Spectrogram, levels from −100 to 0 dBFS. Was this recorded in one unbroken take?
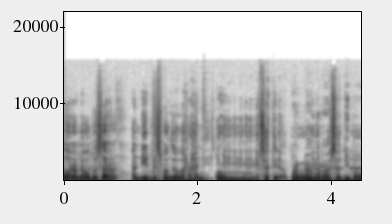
yes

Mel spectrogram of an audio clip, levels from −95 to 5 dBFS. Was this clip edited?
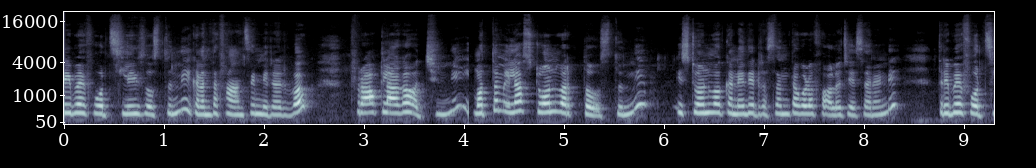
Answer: yes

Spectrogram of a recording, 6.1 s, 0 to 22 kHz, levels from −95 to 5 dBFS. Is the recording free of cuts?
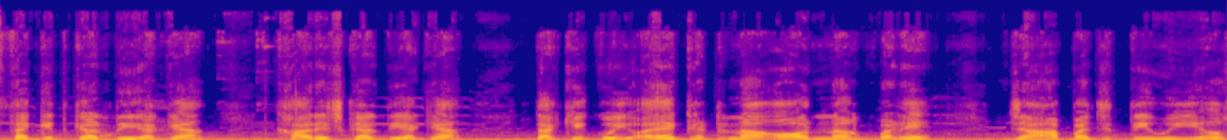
yes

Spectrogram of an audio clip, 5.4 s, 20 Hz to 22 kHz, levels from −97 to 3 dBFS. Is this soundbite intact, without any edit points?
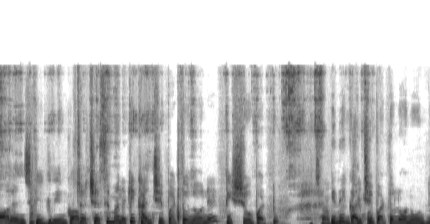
no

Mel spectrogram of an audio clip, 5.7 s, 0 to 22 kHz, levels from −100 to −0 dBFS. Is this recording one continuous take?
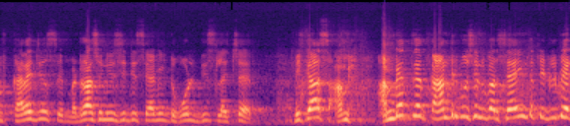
no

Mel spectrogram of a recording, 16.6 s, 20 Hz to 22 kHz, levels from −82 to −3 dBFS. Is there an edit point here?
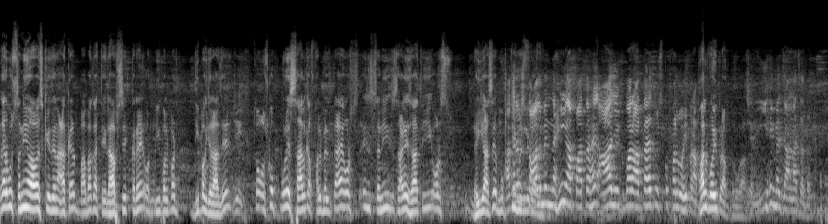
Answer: no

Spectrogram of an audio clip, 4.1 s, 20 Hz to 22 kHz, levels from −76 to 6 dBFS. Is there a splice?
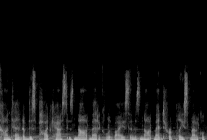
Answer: no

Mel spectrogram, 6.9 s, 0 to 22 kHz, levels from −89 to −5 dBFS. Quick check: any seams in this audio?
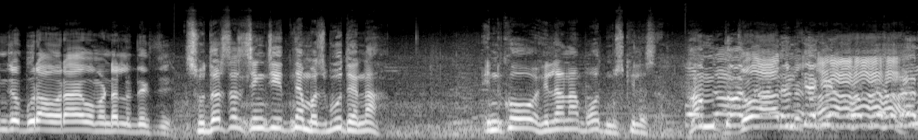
yes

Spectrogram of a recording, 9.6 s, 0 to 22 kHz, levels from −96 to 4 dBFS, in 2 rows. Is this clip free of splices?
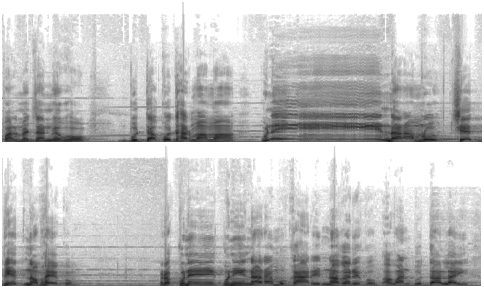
no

